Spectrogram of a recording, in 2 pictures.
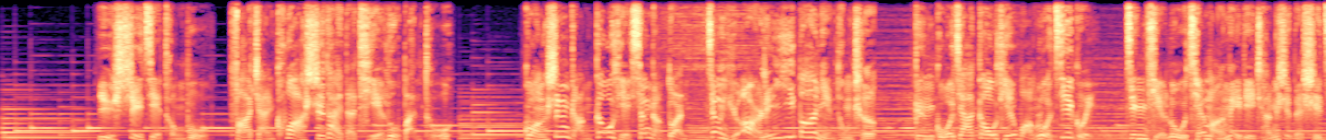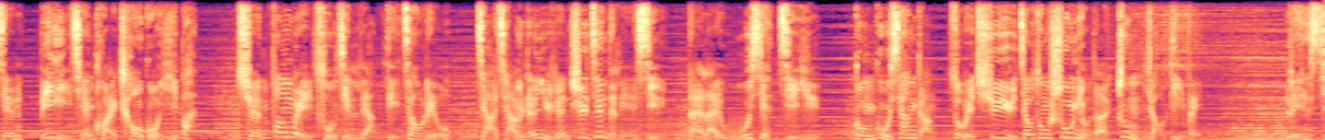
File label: Radio Mand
